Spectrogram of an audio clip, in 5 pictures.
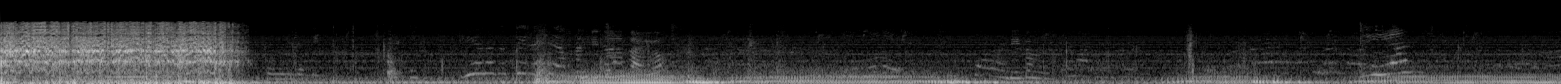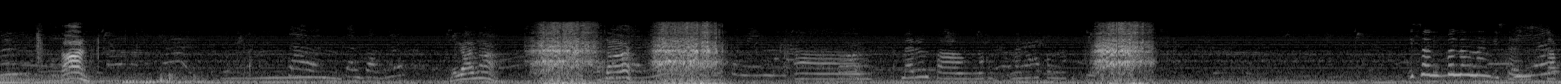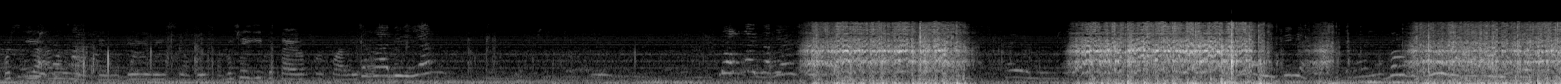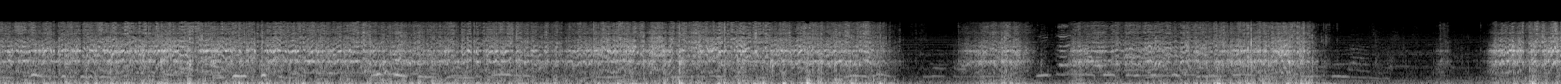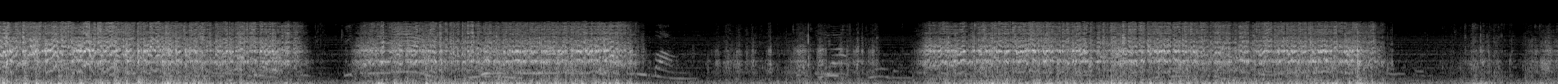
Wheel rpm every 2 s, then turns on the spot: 150, 20, 0, 0, 0, 0, 0, 0, 0, 0, 30, 30, 0, 20, 0, 0, 0, 0, 0, 20, 90, 120, 50, 150, 160, 160, 150, 150, 50, 140, 30, 130, 130, 120, 90, 20, 140, 160, 40.
60-62 76-78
